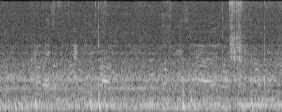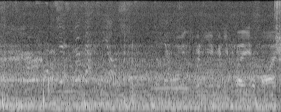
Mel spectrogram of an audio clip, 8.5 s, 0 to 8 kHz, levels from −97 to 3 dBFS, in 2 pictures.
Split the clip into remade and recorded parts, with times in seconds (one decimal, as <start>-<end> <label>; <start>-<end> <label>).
0.0-8.5 recorded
